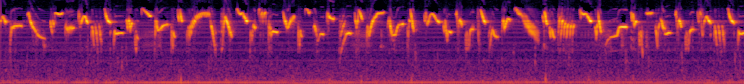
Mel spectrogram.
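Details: Fancy canary singing a training song rich in blackthroat and sanger phrases, clear-voiced and nonstop: dense, fast sequences of sharp up-and-down whistled notes and quick trills running without pause, over a soft low hum.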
